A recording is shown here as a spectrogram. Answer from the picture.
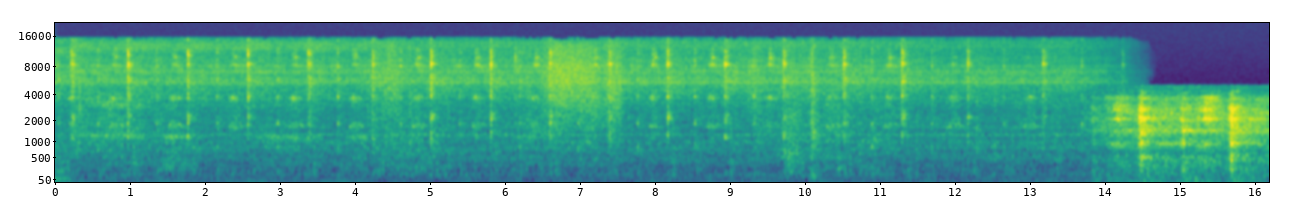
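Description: Stuart S50 model steam engine running on compressed air, with a faint regular tick a little more than once a second over a light hiss. Near the end it turns louder and busier, with quicker clicking.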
